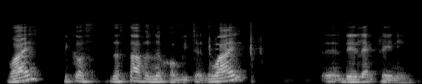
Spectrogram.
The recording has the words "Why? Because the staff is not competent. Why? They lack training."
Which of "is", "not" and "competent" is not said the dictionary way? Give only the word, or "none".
is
